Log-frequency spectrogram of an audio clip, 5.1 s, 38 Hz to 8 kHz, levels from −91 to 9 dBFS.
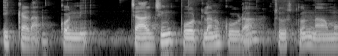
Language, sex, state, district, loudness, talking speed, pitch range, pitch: Telugu, male, Andhra Pradesh, Guntur, -21 LUFS, 70 wpm, 110-170 Hz, 120 Hz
